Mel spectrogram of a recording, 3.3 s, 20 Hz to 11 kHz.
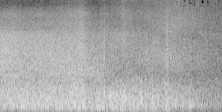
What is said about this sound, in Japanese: じゃあちょっとまず、映像ご覧ください。これ時速400キロで、線路の上を走る、ロケット台車の映像です。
